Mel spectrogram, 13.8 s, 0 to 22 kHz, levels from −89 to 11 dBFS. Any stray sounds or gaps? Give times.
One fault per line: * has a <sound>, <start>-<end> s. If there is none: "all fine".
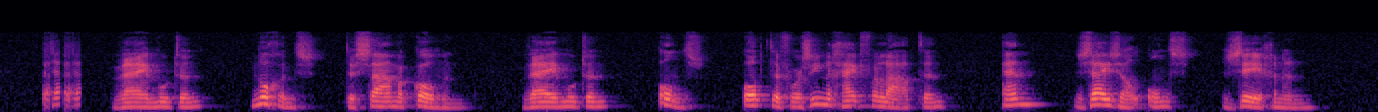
* has a laugh, 0.4-0.8 s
